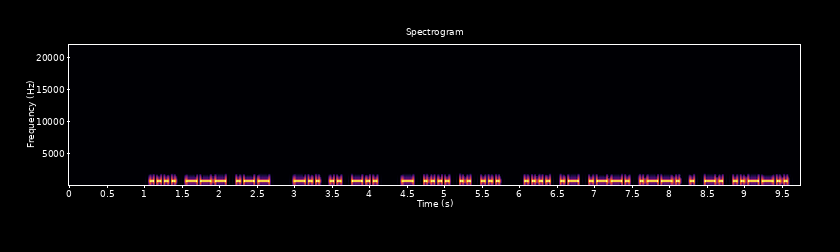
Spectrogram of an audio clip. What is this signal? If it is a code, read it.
Morse code, heard as a keyed tone, about 25 wpm, 700 Hz. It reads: HOW DID THIS HAPPEN?
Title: Sentences from Top 400 Words 25wpm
